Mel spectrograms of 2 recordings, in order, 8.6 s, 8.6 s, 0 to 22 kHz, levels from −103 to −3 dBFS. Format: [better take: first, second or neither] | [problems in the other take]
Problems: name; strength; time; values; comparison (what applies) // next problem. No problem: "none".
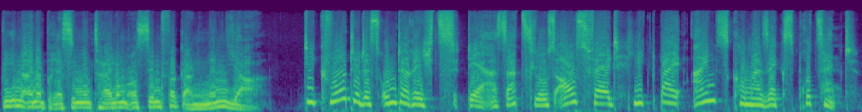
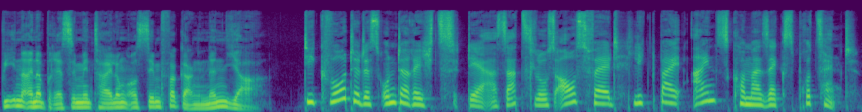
second | distortion; heavy; 27% of the sound clipped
